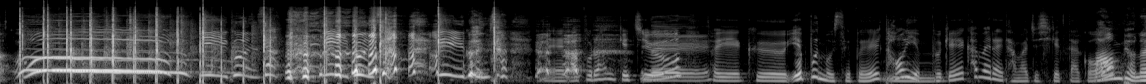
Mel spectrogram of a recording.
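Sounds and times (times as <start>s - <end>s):
hands clapping: 0.0s - 5.1s
laughter: 2.6s - 7.0s
speech: 2.9s - 3.3s, 5.9s - 11.4s.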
